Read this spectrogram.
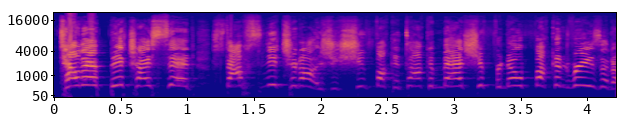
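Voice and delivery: high, loud angry rant; angry Brenda. Retold or imitated. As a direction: rant about the snitch.

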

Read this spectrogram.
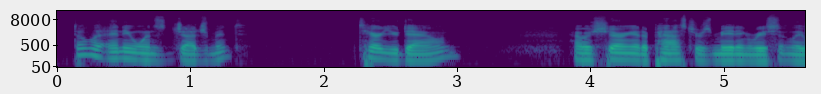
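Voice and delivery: ordinary talk, nothing marked

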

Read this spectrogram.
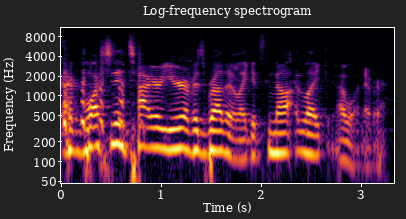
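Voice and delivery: exasperated, high and loud protest; fed up, ending in a laugh. Retold or imitated. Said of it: "I'm like".

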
